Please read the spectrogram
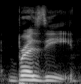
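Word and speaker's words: Bresee: Did I say it right? – It's Brzee. Yeah.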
